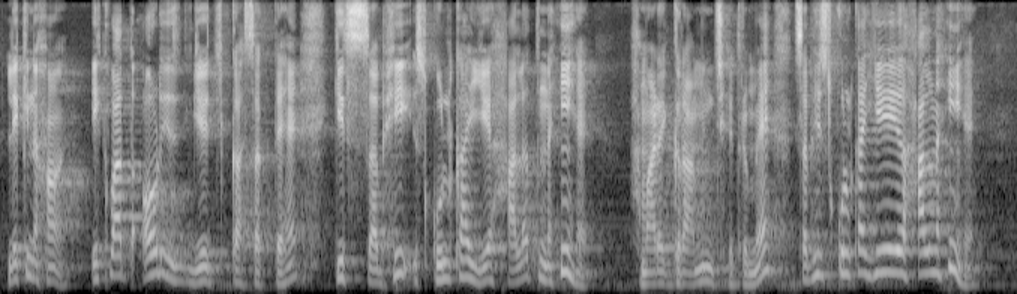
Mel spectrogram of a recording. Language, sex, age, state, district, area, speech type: Hindi, male, 30-45, Bihar, Begusarai, rural, spontaneous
